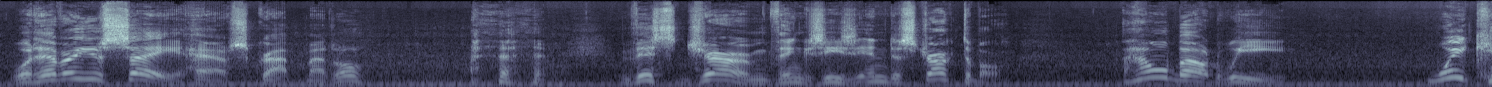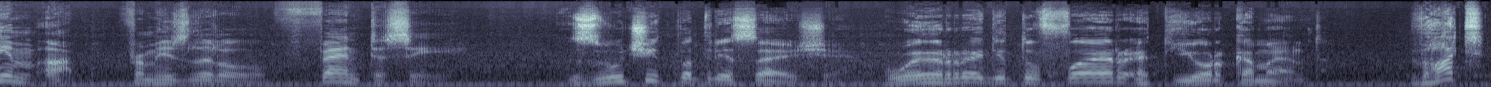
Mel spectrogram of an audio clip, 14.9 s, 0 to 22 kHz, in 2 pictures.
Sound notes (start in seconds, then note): 10.4 some kind of Russian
